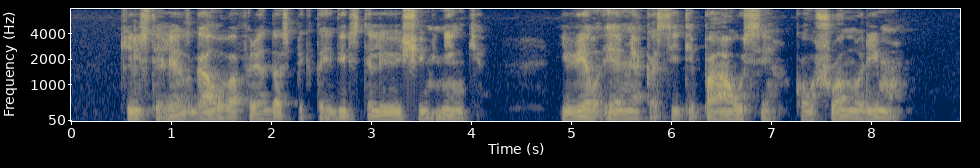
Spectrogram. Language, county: Lithuanian, Kaunas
